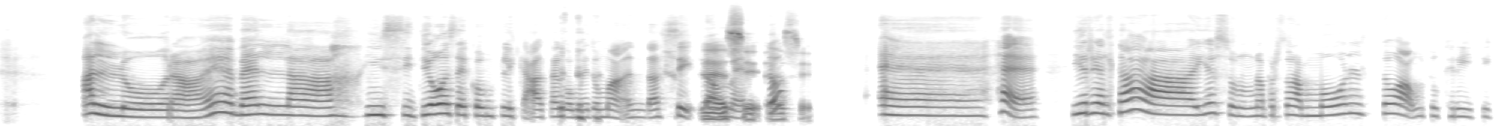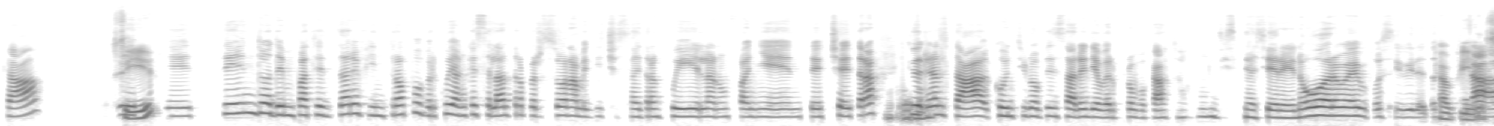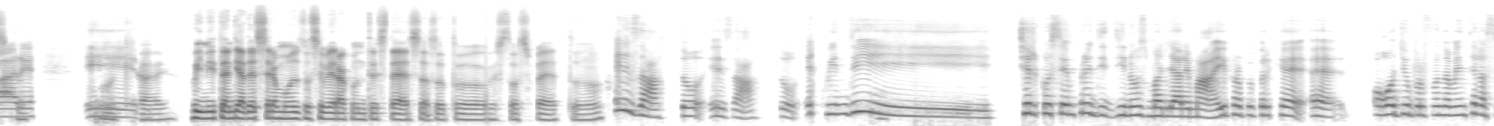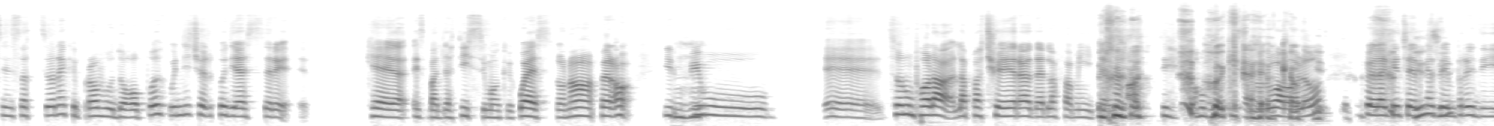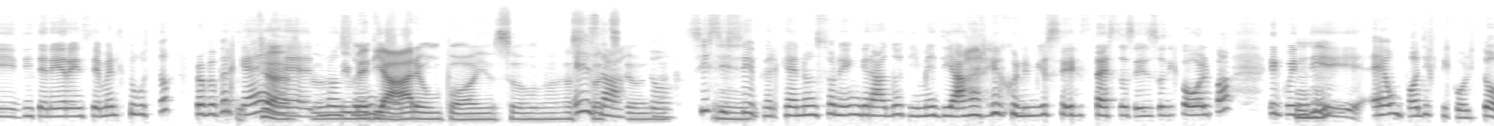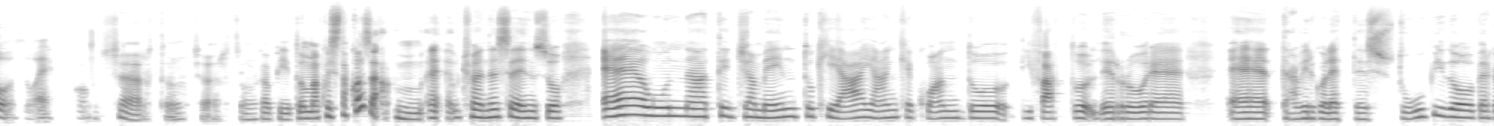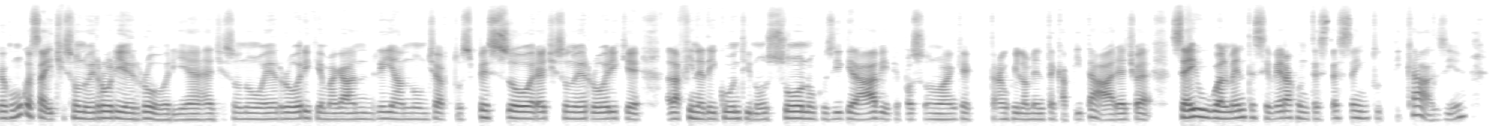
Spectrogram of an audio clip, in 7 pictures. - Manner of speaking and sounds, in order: chuckle; chuckle; tapping; drawn out: "Ehm"; "empatizzare" said as "empatezzare"; drawn out: "quindi"; "proprio" said as "propio"; chuckle; laughing while speaking: "Okay, ho capito"; other background noise; "proprio" said as "propio"; laughing while speaking: "mediare"; "magari" said as "magarni"
- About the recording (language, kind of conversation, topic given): Italian, podcast, Come si fa a perdonarsi per un errore commesso in famiglia?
